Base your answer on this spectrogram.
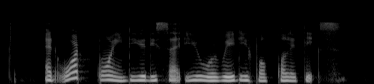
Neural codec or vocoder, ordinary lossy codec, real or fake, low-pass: codec, 16 kHz, 2 kbps, FunCodec, trained on LibriTTS, 25 frames a second; none; fake; 7.2 kHz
